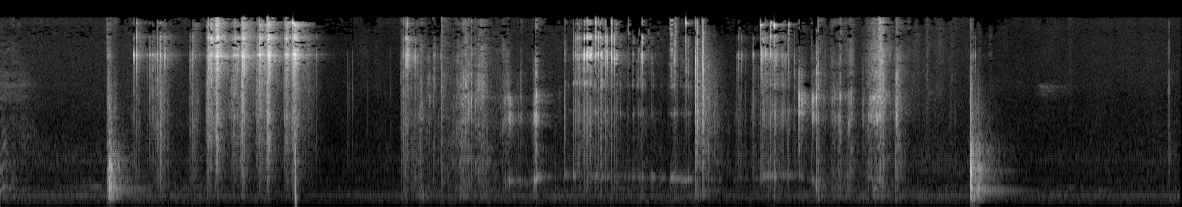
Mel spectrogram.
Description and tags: Shaking pills on a glass bottle, opening and closing the bottle
bottle, pills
